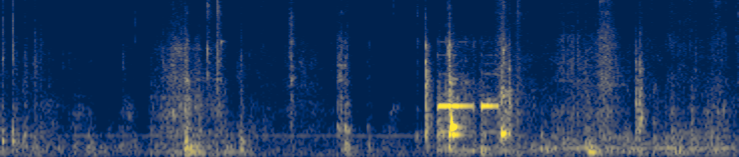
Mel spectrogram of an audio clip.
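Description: Embroidery machine sewing a satin stitch around small bush motifs on a quilt block, with quiet intermittent mechanical ticks and clicks, a brief whir and a few louder clunks, close with no talk.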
